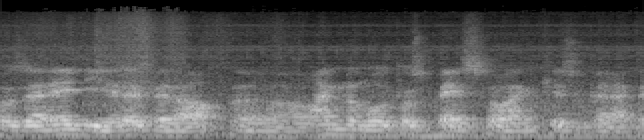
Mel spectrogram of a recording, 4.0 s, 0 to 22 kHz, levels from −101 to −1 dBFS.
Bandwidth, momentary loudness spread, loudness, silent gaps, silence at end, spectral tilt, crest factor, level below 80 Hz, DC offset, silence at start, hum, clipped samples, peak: 16.5 kHz; 7 LU; -26 LUFS; none; 0 s; -5.5 dB/octave; 14 dB; -50 dBFS; under 0.1%; 0 s; none; under 0.1%; -10 dBFS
